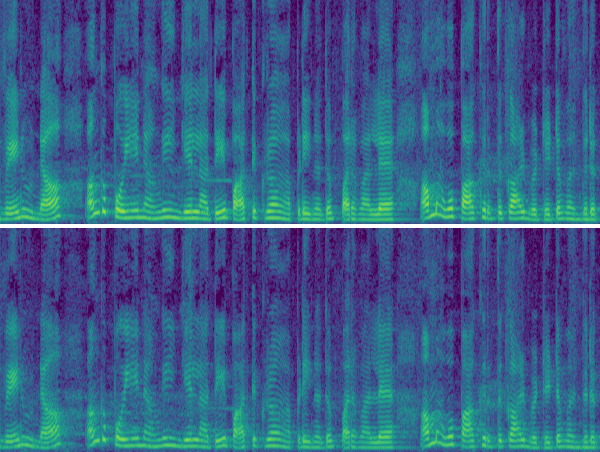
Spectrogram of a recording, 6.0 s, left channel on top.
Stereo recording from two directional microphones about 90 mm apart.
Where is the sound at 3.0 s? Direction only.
25° left (ahead or behind).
